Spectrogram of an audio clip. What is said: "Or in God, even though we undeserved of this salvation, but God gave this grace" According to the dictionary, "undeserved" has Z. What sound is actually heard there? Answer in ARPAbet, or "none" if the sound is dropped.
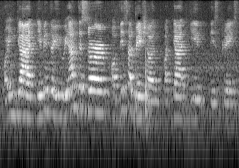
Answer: S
